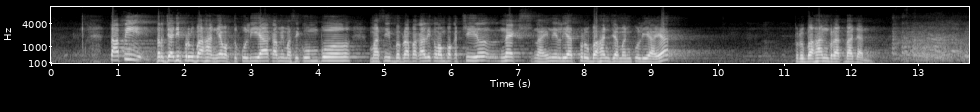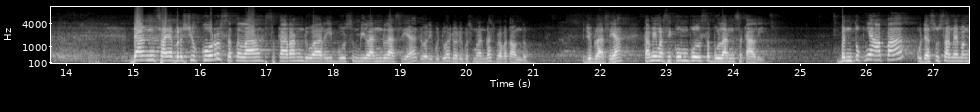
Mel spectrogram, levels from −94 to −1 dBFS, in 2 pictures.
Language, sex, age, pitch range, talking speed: Indonesian, male, 40-59, 175-215 Hz, 105 wpm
